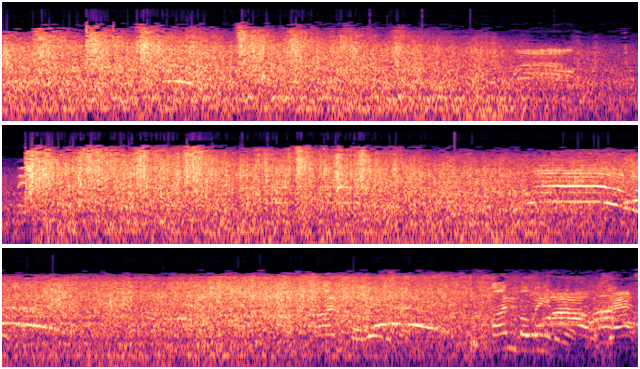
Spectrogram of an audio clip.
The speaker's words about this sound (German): Ich hatte gestern ein Video gepostet, auf dem zu sehen ist, wie ein Hochhaus gesprengt wird.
